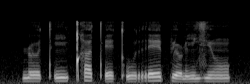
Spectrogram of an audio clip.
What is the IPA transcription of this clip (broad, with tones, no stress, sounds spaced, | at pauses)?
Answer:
ɳ ɵ˧ tʼ ĩ˧ ǃʰ ɐ˦ tʼ e˨ kʼ u˨ r e˦ pʲ o˨ ɽ ĩ˧ zʲ õ˦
